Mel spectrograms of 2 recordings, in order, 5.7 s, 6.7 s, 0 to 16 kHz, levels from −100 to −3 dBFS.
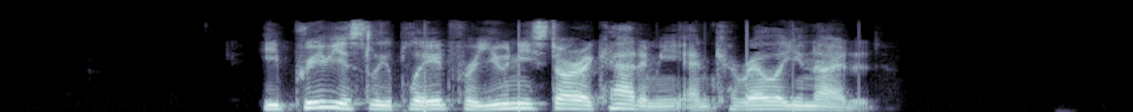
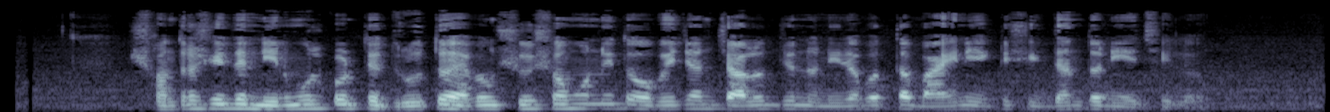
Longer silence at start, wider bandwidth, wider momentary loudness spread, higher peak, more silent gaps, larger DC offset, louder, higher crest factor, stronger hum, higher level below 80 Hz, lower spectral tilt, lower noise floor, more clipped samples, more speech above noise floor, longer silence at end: first, 1.3 s vs 0.65 s; second, 8.2 kHz vs 11 kHz; second, 6 LU vs 12 LU; first, -2 dBFS vs -10 dBFS; neither; neither; first, -17 LUFS vs -32 LUFS; about the same, 18 dB vs 22 dB; neither; first, -48 dBFS vs -78 dBFS; first, -6 dB/octave vs -4.5 dB/octave; first, under -90 dBFS vs -61 dBFS; neither; first, over 73 dB vs 29 dB; first, 1.35 s vs 0.65 s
